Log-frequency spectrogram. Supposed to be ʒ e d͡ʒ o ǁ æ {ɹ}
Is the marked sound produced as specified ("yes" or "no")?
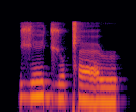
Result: yes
